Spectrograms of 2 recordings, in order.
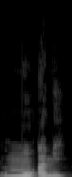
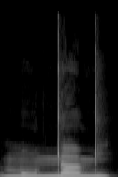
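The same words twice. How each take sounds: First: The two words are said separately, without linking. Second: The n sound links into the next word. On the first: The speaker calls it wrong. "I cannot say" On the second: The speaker calls it right. "I must say"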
